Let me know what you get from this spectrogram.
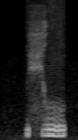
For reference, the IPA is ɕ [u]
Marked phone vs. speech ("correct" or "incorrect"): correct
